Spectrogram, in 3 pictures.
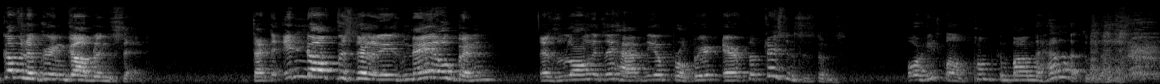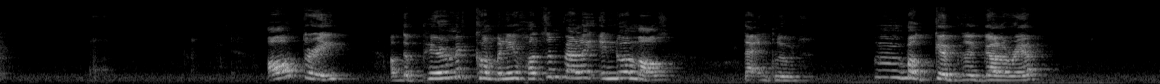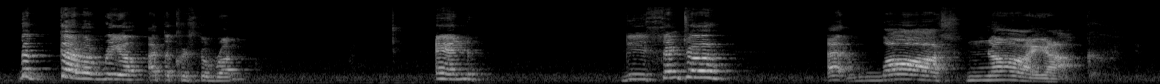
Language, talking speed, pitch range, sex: English, 95 wpm, 210-305 Hz, male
